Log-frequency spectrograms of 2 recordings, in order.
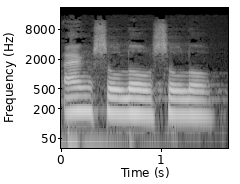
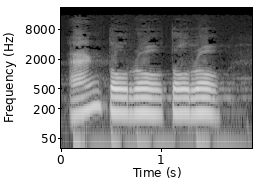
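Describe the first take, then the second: First: The repeated word starts with an s sound. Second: The repeated word starts with a t sound. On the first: This is how Chinese people recite it. "người Hoa ta đâu có đọc Tô Rô, ta đọc" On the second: This is how Vietnamese people recite it. "người Việt mình tụng là"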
